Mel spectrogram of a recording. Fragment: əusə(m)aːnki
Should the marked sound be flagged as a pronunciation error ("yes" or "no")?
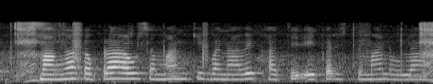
no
